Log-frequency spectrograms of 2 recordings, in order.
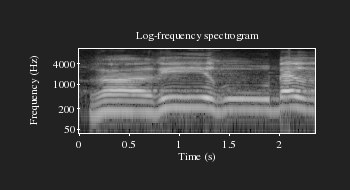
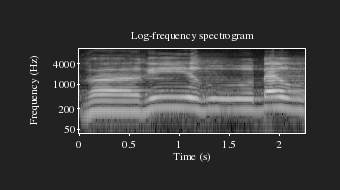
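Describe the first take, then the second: Both takes have the same delivery.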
